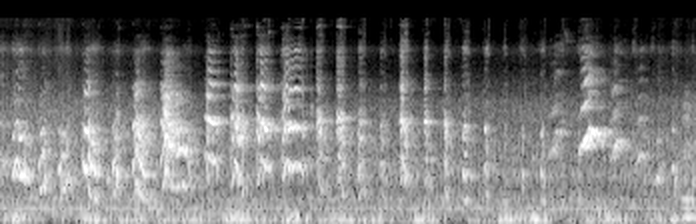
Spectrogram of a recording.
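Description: A rapid series of short, high-pitched animal calls, several a second, with one longer call near the end that rises and falls.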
